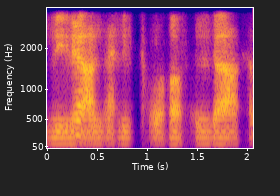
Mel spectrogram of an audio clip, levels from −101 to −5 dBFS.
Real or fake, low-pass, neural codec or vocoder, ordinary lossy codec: fake; 3.6 kHz; codec, 16 kHz, 0.5 kbps, FreqCodec, smaller model; none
